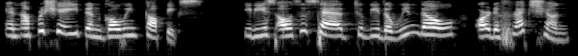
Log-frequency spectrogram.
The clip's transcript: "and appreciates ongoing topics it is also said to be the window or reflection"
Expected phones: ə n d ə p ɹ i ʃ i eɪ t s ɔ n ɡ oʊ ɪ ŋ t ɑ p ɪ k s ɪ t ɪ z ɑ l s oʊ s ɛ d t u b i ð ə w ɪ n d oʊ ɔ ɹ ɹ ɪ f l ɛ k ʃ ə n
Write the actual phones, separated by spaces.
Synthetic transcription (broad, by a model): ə n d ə p ɹ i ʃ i eɪ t ɛ n ɡ oʊ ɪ ŋ t ɑ p ɪ k s ɪ t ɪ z ɑ l s oʊ s ɛ d t u b i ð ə w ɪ n d oʊ ɔ ɹ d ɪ f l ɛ k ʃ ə n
